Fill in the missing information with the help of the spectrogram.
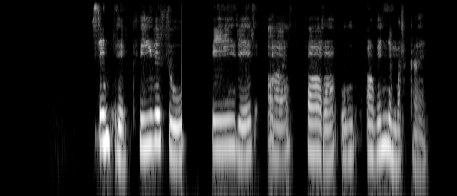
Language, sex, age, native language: Icelandic, female, 30-39, Icelandic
